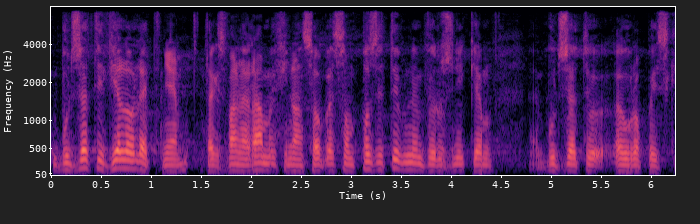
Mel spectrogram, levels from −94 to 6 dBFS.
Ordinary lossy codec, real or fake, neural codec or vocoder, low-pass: none; fake; vocoder, 22.05 kHz, 80 mel bands, WaveNeXt; 7.2 kHz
